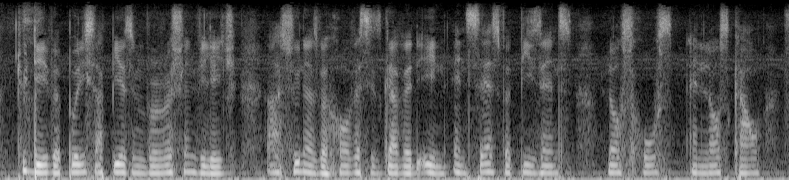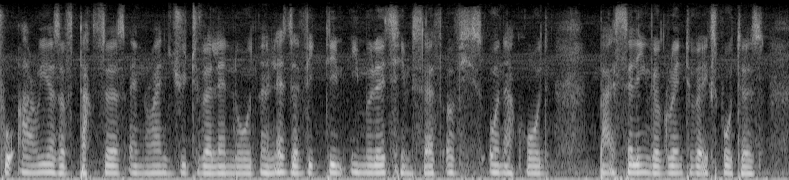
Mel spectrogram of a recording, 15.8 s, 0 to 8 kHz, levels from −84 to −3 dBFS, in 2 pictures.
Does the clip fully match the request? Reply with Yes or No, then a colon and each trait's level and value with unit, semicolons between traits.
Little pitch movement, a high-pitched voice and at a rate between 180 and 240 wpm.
No: narrow, 1.6 semitones; low, 120 Hz; average, 200 wpm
